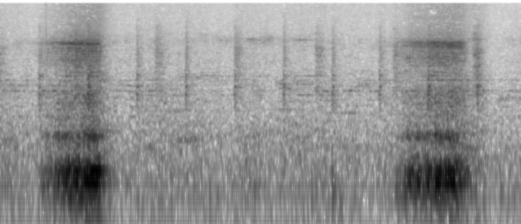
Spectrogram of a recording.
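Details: Female Labrador dog snoring very loudly in sleep, with twitching while sleeping: two low, rumbling snores about four and a half seconds apart with soft breathing between; snoring.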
